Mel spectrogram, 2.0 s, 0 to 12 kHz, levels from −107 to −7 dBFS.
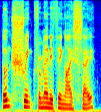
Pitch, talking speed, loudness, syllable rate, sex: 140 Hz, 180 wpm, -17 LUFS, 4.4 syllables/s, male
